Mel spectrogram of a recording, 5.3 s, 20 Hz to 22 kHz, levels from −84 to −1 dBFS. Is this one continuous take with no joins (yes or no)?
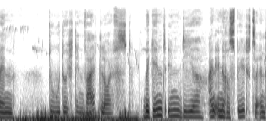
yes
